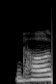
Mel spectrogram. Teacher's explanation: मूर्धा से उत्पन्न होने वाले यानी कि मुख के भीतर के छत का अगला भाग टच करती है हमारी जीभा।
